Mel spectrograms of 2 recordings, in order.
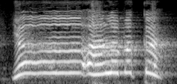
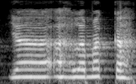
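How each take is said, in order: First: It is shouted loudly with an exaggerated tone. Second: It is called out at a moderate, measured volume.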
